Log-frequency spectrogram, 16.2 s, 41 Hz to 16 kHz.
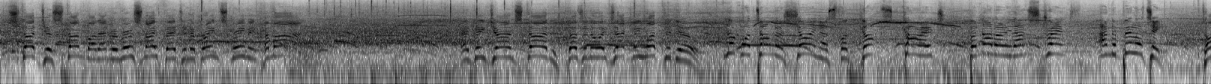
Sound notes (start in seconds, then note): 5.3 audience cheering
